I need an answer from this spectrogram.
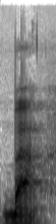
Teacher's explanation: Ba itu keluar dari kedua bibir, bertemunya antara dua bibir atas dan bawah dalam keadaan tertutup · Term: huruf ba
